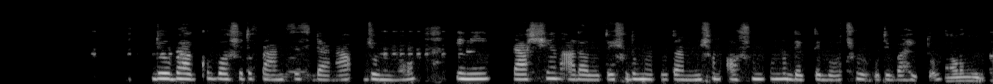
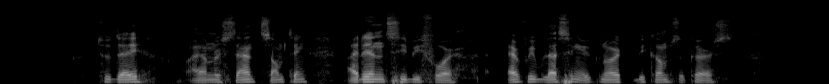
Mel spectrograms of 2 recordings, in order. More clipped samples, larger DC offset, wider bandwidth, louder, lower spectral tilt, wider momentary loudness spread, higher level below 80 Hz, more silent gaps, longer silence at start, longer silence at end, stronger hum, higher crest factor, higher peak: neither; neither; second, 7.6 kHz vs 13 kHz; first, -27 LUFS vs -37 LUFS; about the same, -5 dB/octave vs -5 dB/octave; second, 11 LU vs 16 LU; about the same, -70 dBFS vs -66 dBFS; first, 0.97-1.21 s, 1.38-1.51 s, 1.97-2.01 s, 3.54-3.62 s, 4.48-4.55 s, 4.92-5.13 s, 8.07-8.13 s, 9.19-9.27 s vs none; about the same, 0.9 s vs 1 s; second, 0 s vs 1 s; neither; about the same, 18 dB vs 22 dB; first, -8 dBFS vs -18 dBFS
